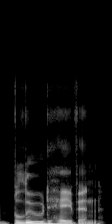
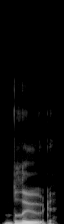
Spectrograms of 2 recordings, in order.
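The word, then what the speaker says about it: Blüdhaven: Nightwing in the comics, he mispronounces it as Blued Haven, using proper English pronunciation rather than the Germanic Blude.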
